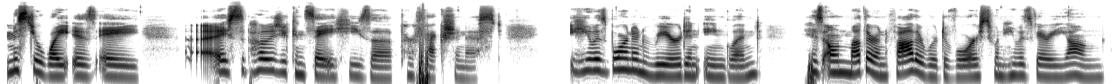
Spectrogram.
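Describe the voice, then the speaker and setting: A woman's voice: medium pitch, measured pace, no room sound, lightly acted. An actress playing a worried, earnest young mother in a vintage radio soap opera, confiding in a careful, hesitant way. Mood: troubled, confiding.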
